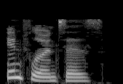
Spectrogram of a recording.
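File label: "influences", British English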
